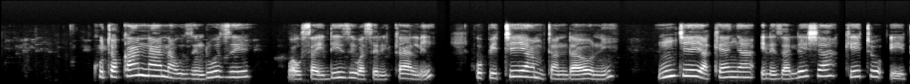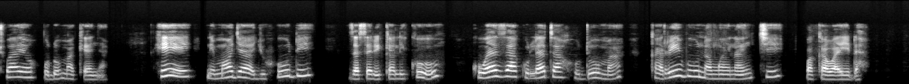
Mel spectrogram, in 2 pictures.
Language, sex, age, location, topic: Swahili, female, 25-35, Kisumu, government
